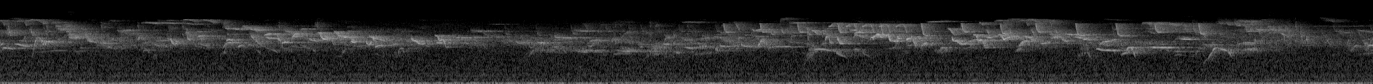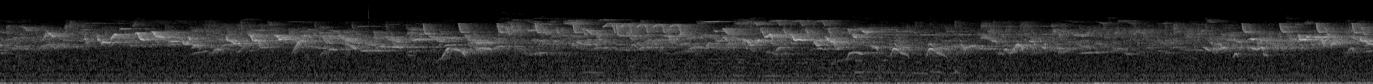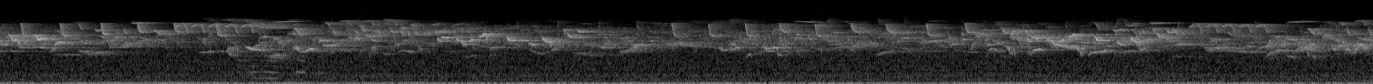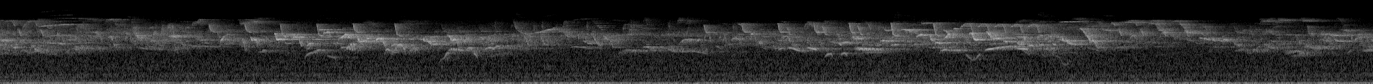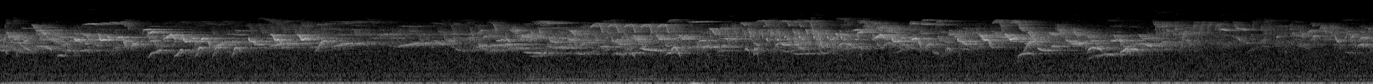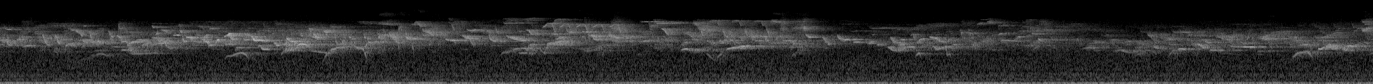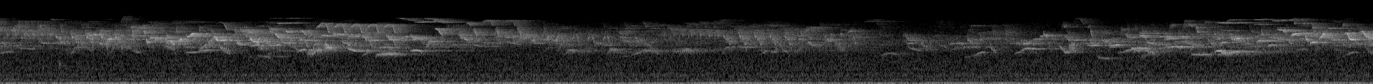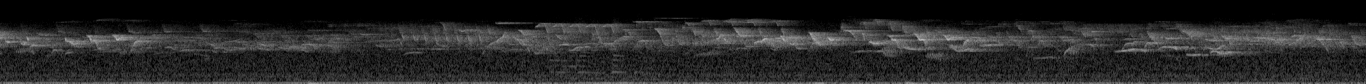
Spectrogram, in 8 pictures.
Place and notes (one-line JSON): {"title": "Grgar, Grgar, Slovenia - Grgar Slatna", "date": "2020-06-20 09:05:00", "description": "Birds in forest. Recorded with Sounddevices MixPre3 II and LOM Uši Pro.", "latitude": "46.01", "longitude": "13.66", "altitude": "357", "timezone": "Europe/Ljubljana"}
